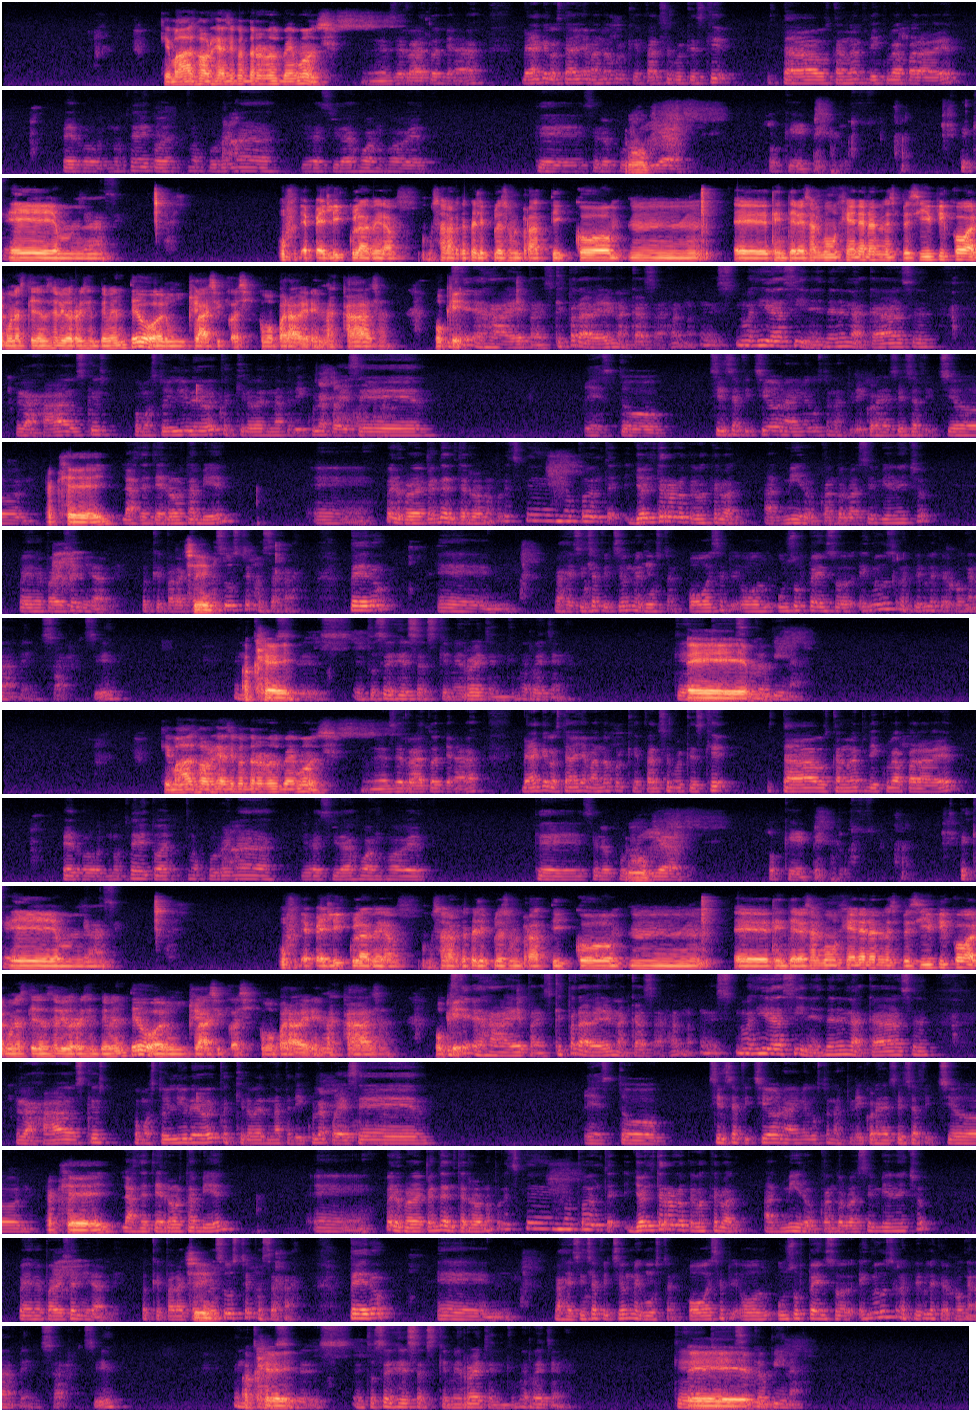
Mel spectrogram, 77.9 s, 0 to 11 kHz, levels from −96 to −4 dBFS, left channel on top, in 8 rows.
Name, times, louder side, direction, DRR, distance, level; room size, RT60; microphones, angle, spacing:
voice 1, 1.6-3.7 11.9-12.1 16.0-16.2 19.5-20.5 22.3-33.1 33.7-33.8 49.3-49.8 60.3-60.6 70.6-71.1 75.0-75.9, left 3 dB, 35° left, 7 dB, 0.4 m, -24 dB
voice 2, 3.6-7.2 7.8-9.5 10.3-12.5 12.7-14.0 15.1-16.5 17.4-18.2 19.3-19.7 20.3-20.6 33.7-38.8 39.1-40.0 40.3-43.2 44.8-45.6 46.0-49.0 49.9-51.0 51.8-57.9 58.6-59.6 59.8-62.3 62.8-63.5 64.0-69.3 70.5-73.9 74.9-76.2, right 3 dB, 60° right, 1 dB, 0.6 m, -39 dB
2.9 x 2.2 x 2.5 m, 0.37 s
head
